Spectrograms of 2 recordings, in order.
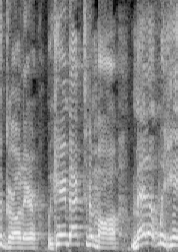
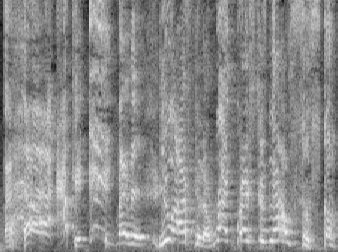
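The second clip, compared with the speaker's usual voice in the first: high, drawn-out, laughing eagerness; gleeful eagerness; 10 semitones higher than usual. Retold or imitated. Answering her sister's offer of food, gleefully eager. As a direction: squeal it with comic delight.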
